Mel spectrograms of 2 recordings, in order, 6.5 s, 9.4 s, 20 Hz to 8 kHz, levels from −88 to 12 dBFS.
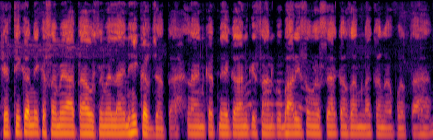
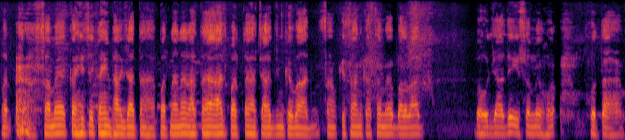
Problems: constant background noise, continuous background conversations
